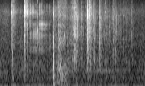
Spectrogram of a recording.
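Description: Several sharp clicks and crackles of something being handled, spread through the two seconds, over a low steady hum.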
